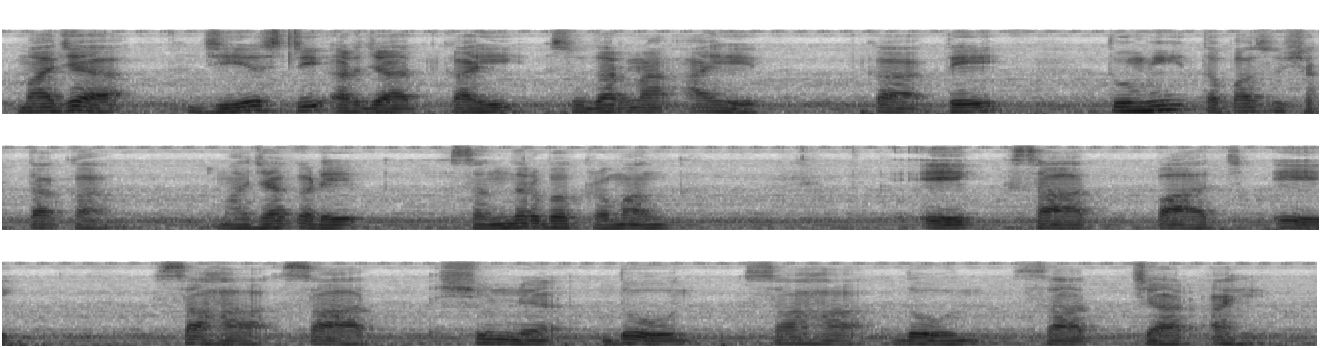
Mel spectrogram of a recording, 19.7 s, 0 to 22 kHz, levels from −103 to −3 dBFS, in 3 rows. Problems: constant background noise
